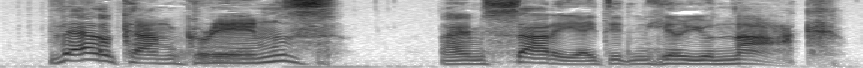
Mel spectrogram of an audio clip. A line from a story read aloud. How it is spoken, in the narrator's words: said in a thick Russian accent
